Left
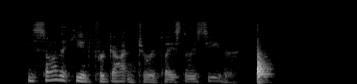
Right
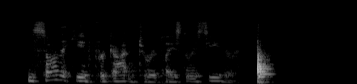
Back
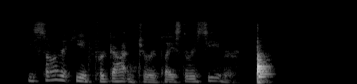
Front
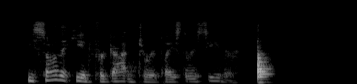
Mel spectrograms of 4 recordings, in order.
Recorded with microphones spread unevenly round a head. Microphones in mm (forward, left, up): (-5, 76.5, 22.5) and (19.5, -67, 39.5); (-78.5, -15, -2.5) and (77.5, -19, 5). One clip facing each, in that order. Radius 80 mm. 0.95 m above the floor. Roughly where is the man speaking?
Ahead left.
